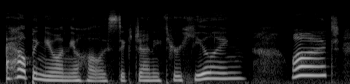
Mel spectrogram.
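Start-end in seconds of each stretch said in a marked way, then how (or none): 2.9-3.4 high, loud playful what; mock surprise. Host in a sponsor read, high mock gasp of surprise. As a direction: fake shock for the sponsor.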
